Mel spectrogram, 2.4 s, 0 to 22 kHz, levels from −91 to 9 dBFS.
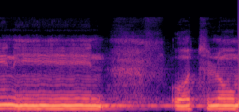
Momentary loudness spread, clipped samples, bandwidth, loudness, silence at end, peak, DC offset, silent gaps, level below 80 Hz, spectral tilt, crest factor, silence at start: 15 LU; under 0.1%; 5.8 kHz; -17 LUFS; 0 s; -8 dBFS; under 0.1%; none; -56 dBFS; -9.5 dB/octave; 8 dB; 0 s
